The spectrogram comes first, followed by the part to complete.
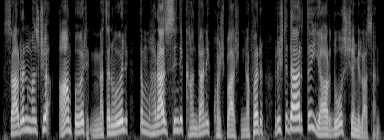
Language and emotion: Kashmiri, neutral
